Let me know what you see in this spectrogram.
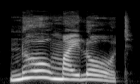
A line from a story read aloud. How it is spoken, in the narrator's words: they exclaimed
